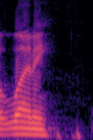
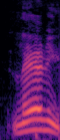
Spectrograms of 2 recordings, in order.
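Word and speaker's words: Leni: Uh, Lenny. Lenny.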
